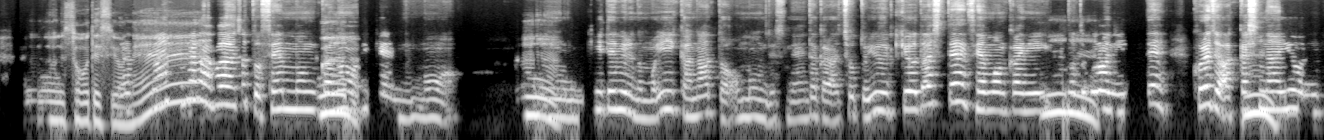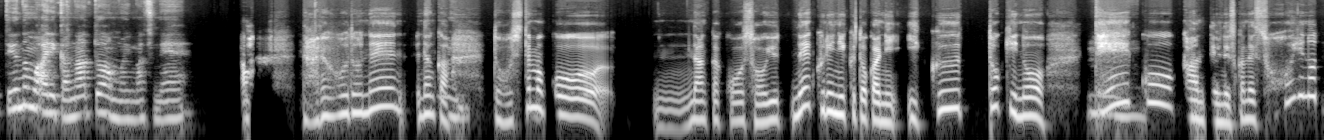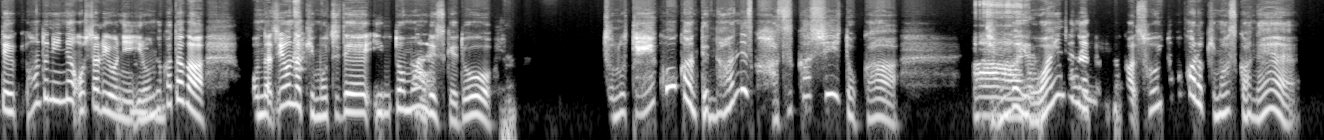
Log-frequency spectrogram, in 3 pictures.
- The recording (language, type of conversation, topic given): Japanese, podcast, ストレスは体にどのように現れますか？
- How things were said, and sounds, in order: other background noise; tapping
